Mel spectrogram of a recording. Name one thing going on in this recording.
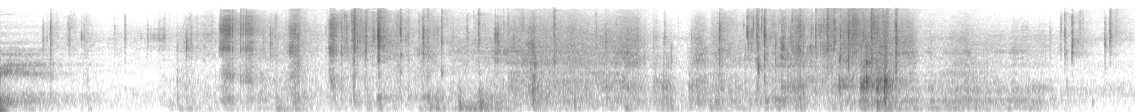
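A watch is pulled from a foam box insert with soft scraping and rustling.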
